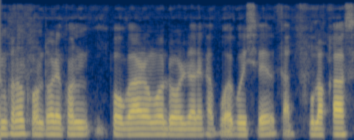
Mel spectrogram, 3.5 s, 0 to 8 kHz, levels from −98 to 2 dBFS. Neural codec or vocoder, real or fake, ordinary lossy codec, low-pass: codec, 16 kHz, 4 kbps, FunCodec, trained on Chinese and English, 50 frames a second; fake; none; 7.2 kHz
